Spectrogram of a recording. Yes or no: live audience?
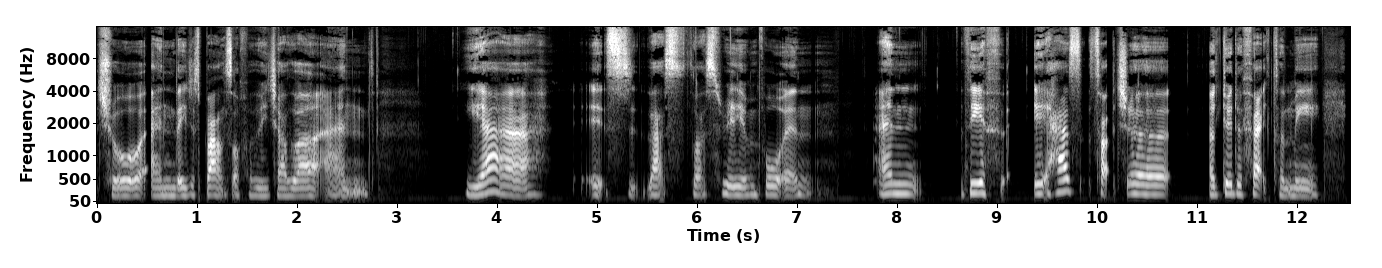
no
